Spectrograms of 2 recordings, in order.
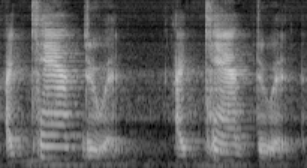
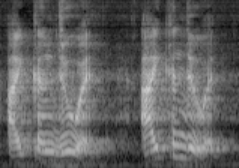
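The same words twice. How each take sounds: First: Can't wide open, slow and fully pronounced; stress on can't. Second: Can unstressed, weak short vowel; reduced can. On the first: Teacher shows the negative, can't stressed and drawn out. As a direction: lean hard on can't, open vowel, barely any T. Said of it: "a pessoa dá ênfase na, no auxiliar negativo". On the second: Teacher shows how the affirmative sounds, can reduced. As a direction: glide over can straight to do. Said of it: "você fala só um can. Ele é reduzido". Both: Shown as a demonstration.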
